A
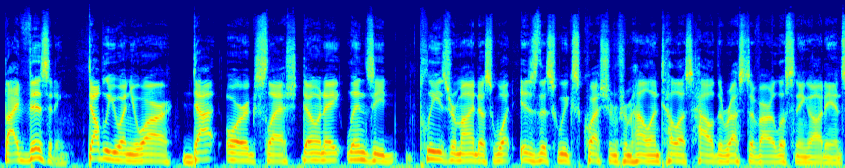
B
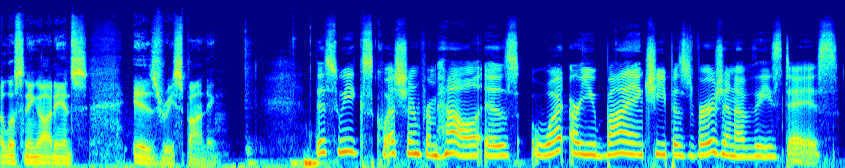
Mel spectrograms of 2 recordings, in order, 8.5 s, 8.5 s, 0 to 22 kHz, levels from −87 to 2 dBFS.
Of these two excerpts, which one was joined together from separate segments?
B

